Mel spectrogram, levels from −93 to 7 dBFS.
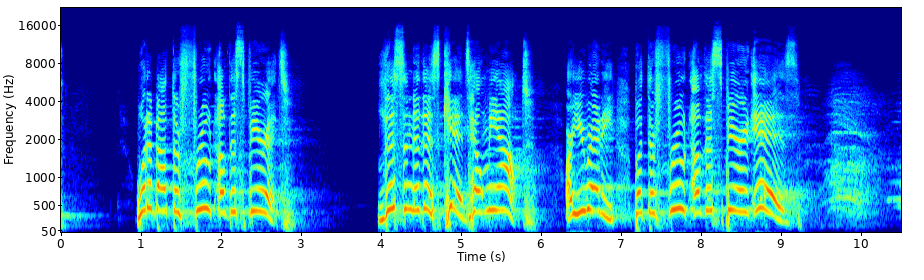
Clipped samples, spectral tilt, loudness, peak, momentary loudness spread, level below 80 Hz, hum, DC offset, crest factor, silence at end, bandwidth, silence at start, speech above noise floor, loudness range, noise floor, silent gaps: under 0.1%; -3.5 dB/octave; -21 LUFS; -10 dBFS; 17 LU; -68 dBFS; none; under 0.1%; 12 dB; 0.5 s; 13.5 kHz; 0 s; 64 dB; 2 LU; -84 dBFS; none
